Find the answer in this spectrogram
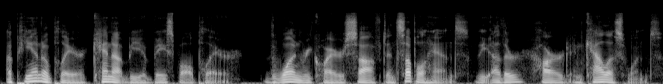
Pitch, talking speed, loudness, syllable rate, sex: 90 Hz, 200 wpm, -19 LUFS, 4.8 syllables/s, male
